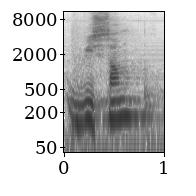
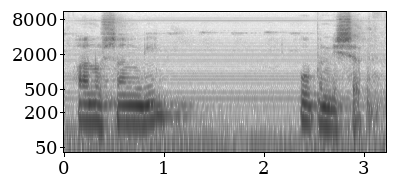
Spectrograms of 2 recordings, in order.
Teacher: सूत्रवा कहा, यदि प्रथम पद में आया हुआ कोई शब्द उसके अंतिम वर्ण में ह्रस्व ई हो या ह्रस्व ऊ हो, दूसरे पद का प्रारंभ दंत स से हुआ हो, तो संधि करते समय दंत स को मूर्धन्य स में बदल देते हैं।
